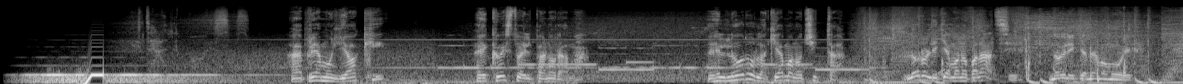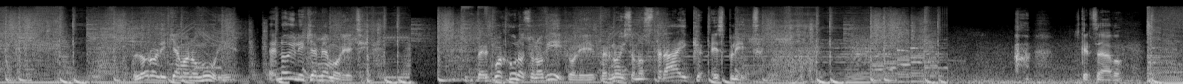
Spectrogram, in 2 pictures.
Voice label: ITALIAN VOICES Natural Cool, male voices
